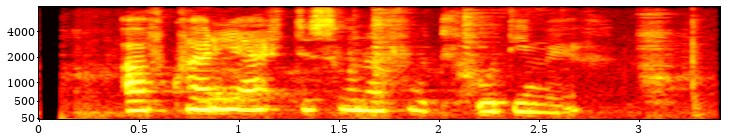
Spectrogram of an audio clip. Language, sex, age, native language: Icelandic, female, 12, Filipino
